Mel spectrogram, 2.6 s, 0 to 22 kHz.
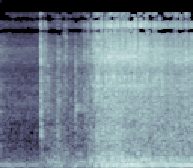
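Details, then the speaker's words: IH Cub 154 Loboy tractor during clutch repair, clutch not releasing, adjusted about 0.010 in: short crank, then steady even idle with no knocks or misses; runs smooth and true. "sure does run nice and smooth and true"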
